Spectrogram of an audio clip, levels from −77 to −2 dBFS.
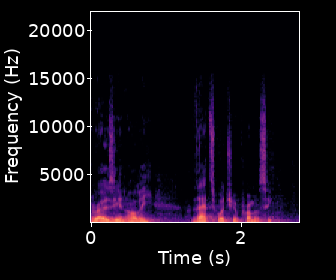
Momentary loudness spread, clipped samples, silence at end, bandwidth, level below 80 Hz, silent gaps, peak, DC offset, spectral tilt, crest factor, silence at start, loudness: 13 LU; under 0.1%; 0.25 s; 15 kHz; -54 dBFS; none; -6 dBFS; under 0.1%; -7.5 dB/octave; 20 dB; 0 s; -26 LUFS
